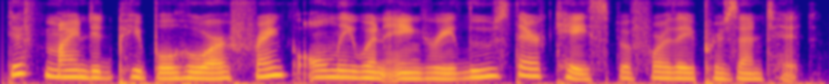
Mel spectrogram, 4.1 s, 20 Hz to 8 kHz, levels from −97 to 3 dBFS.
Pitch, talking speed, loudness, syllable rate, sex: 180 Hz, 230 wpm, -17 LUFS, 6.1 syllables/s, female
